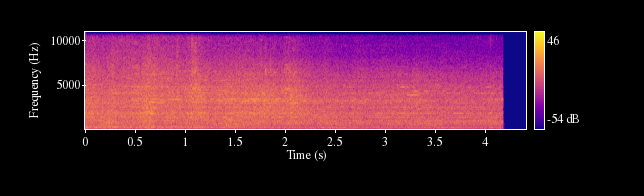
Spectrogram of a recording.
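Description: BNSF intermodal freight train's container cars rolling past, with steady steel wheel-on-rail noise. The sound eases a little as the last cars go by, then stops suddenly near the end.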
